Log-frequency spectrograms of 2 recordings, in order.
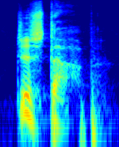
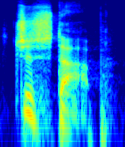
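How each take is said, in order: First: A breathy, pleading whisper; hushed, weary just stop; whispered plea. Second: Said in the usual way. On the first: Retold or imitated. Fed up with the Chiefs.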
